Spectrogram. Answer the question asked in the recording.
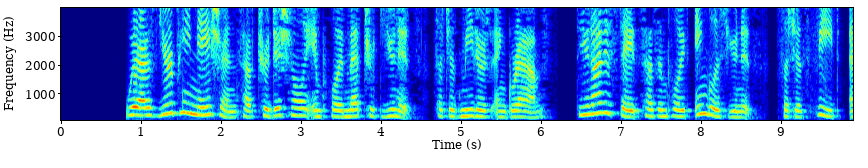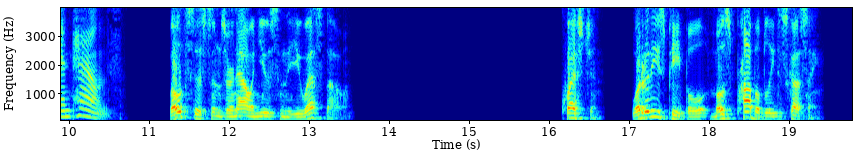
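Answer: Systems of measurement (metric and English units)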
